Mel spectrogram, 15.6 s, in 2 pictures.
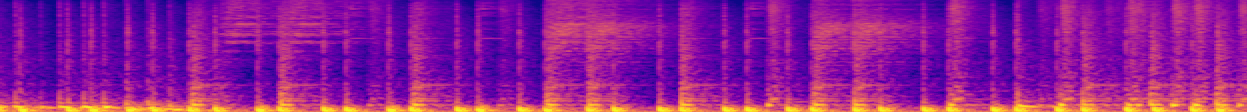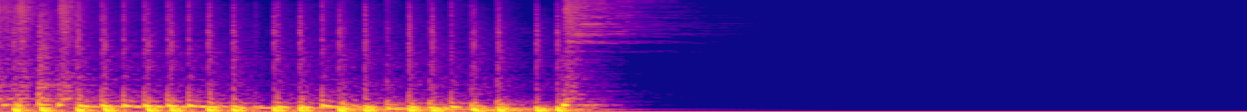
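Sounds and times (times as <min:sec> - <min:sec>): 
drums: 0:00.0 - 0:12.5.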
